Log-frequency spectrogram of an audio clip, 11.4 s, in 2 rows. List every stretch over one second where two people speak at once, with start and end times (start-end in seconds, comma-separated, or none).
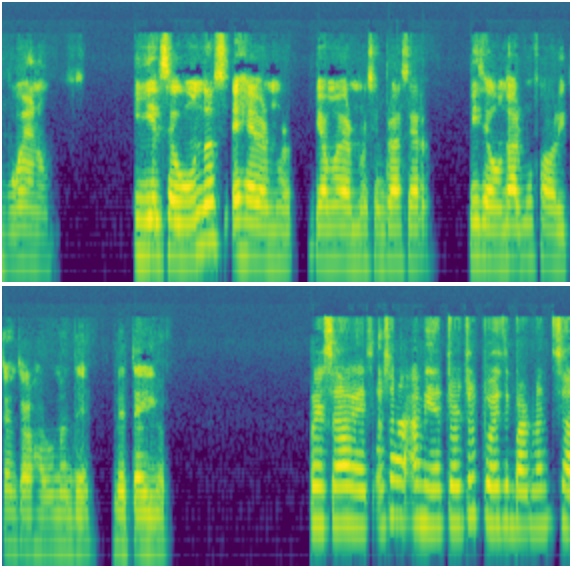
none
